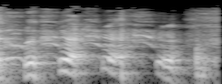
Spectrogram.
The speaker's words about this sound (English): And then we exhale the weed, and then we cough, and then, yeah, we're good.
